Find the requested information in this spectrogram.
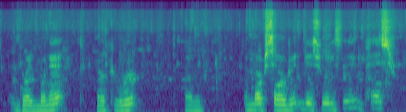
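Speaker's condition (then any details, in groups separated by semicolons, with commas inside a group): ALS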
